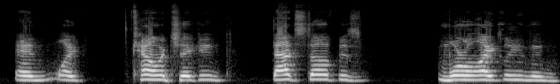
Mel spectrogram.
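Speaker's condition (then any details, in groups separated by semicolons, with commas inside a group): Cerebral palsy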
